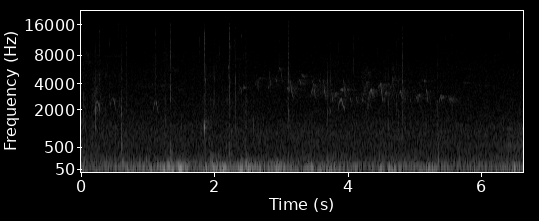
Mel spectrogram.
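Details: Ducklings at feeding time, with a stream of high, short, up-and-down peeps over several seconds, mixed with sharp ticks and knocks over a constant deep background hum.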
